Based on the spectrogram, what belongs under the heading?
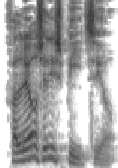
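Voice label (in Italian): "spizzio", vocabolario dialettale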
